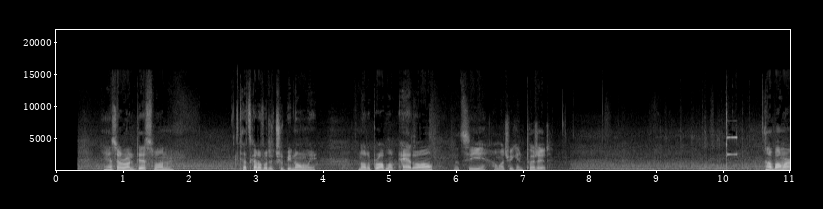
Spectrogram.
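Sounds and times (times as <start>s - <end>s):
inverter fan whirring: 0.4s - 11.0s.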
